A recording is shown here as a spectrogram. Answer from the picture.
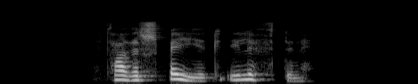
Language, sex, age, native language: Icelandic, female, 40-49, Icelandic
